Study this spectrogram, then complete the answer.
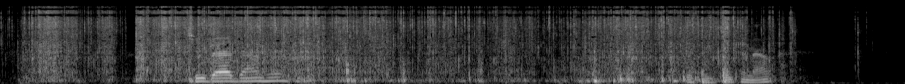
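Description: Plastic toys clatter against each other.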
